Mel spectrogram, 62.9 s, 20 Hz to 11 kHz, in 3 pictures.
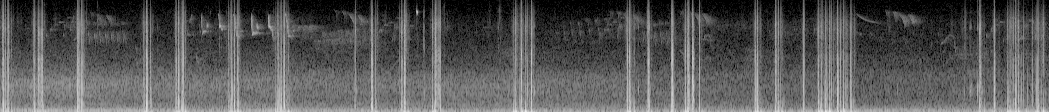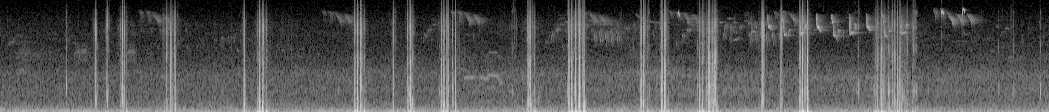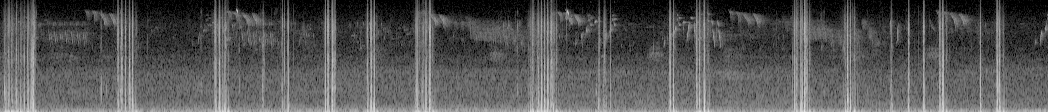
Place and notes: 09:29 Berlin Buch, Lietzengraben - wetland ambience. Bird pulling fake fur from the microphone's wind protection.
Deutschland, 16 April 2022, 09:29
